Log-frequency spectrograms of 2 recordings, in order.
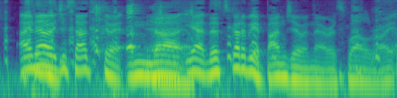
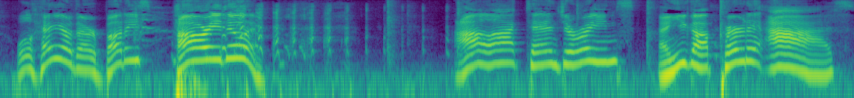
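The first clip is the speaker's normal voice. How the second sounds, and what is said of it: Put-on Arkansas accent. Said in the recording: “here is my finest Arkansas accent”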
